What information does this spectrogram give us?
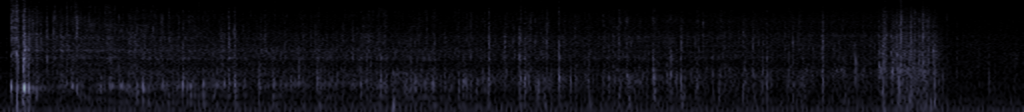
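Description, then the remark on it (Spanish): Soda pours steadily into a glass for several seconds, a continuous fizzy, splashing rush with crackling bubbles, briefly surging louder near the end before stopping abruptly. “Casi se llama Soda Podcast y bueno, yo lo sirvo.”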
